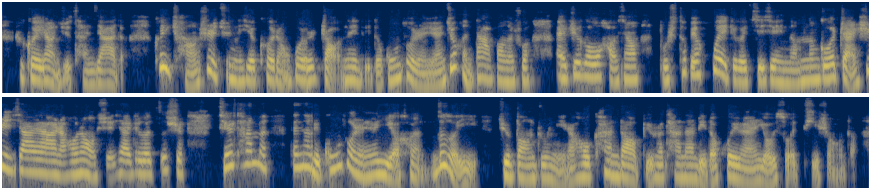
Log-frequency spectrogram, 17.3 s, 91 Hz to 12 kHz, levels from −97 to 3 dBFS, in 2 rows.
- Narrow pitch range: No, average, 4.6 semitones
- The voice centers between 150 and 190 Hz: Yes, medium, 185 Hz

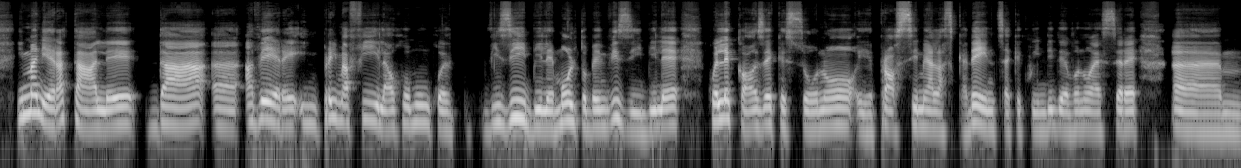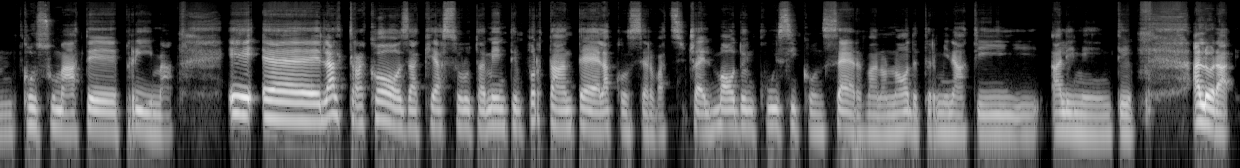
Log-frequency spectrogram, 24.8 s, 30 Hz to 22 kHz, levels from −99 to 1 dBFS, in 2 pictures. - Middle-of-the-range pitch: Yes, medium, 150 Hz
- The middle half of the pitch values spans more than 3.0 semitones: Yes, average, 3.8 semitones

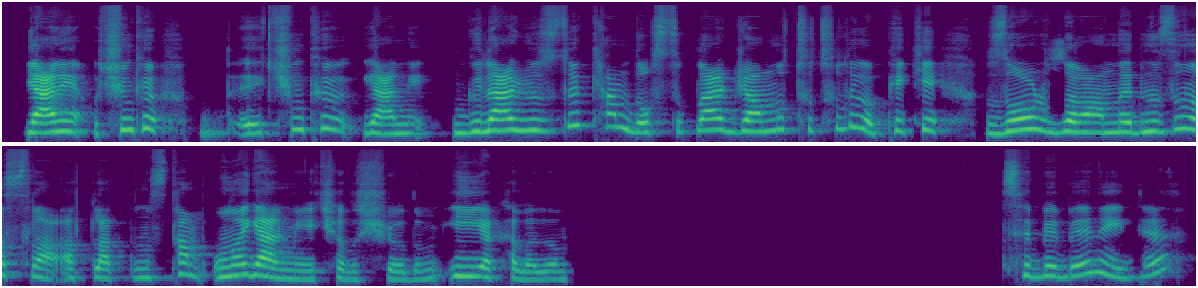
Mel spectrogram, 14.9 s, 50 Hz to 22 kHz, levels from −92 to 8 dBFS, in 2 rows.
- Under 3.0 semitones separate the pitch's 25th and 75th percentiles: No, average, 4.8 semitones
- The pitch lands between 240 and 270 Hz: Yes, very high, 265 Hz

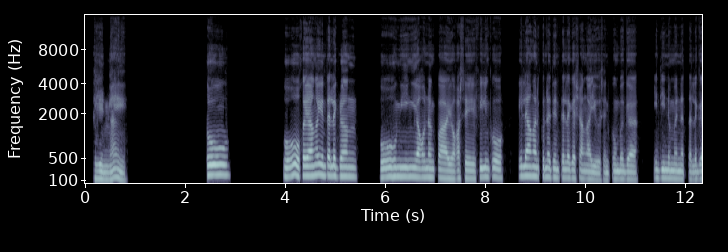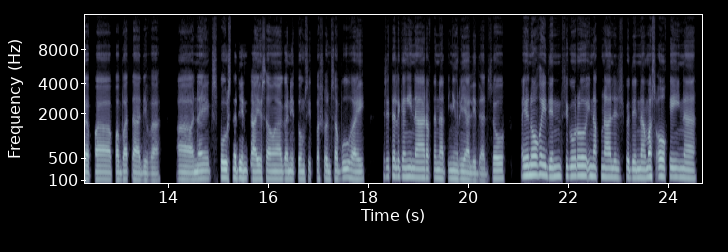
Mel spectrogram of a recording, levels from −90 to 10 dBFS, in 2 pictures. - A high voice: No, low, 135 Hz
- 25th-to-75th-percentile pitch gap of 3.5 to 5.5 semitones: Yes, average, 4.2 semitones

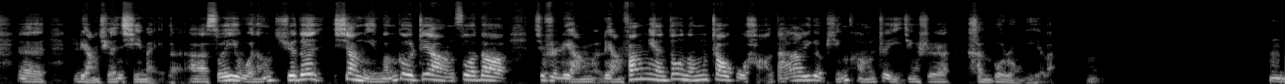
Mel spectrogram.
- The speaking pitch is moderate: Yes, medium, 165 Hz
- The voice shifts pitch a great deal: Yes, wide, 8.2 semitones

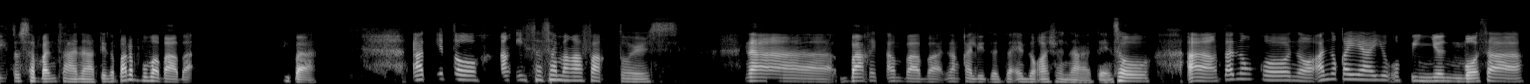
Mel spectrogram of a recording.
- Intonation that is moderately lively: No, wide, 6.1 semitones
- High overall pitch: No, medium, 160 Hz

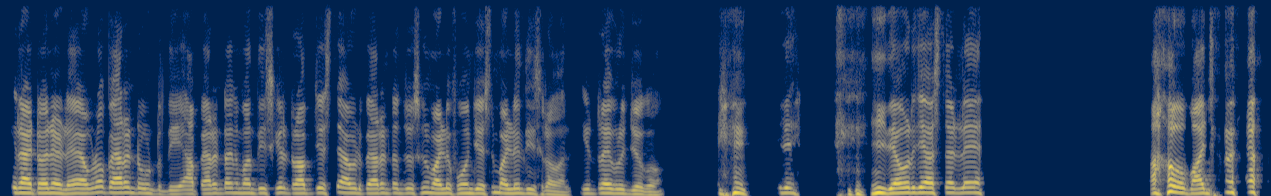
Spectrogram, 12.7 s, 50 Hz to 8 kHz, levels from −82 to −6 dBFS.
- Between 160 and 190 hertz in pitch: Yes, medium, 185 Hz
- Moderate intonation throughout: No, narrow, 2.2 semitones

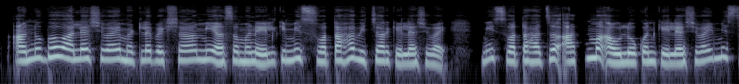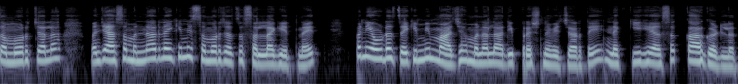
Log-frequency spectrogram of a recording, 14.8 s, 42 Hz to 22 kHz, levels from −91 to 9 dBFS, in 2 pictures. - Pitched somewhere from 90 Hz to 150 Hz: No, high, 230 Hz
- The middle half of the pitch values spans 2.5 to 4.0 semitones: No, average, 4.4 semitones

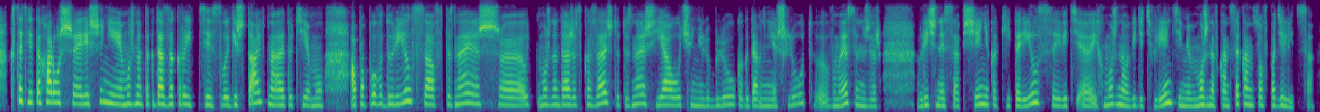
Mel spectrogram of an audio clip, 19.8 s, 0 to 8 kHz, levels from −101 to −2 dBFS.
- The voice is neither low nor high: No, high, 210 Hz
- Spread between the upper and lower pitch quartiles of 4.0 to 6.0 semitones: No, average, 3.0 semitones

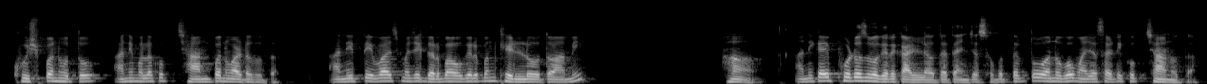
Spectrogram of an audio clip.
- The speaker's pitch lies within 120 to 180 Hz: Yes, low, 135 Hz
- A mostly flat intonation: No, average, 3.4 semitones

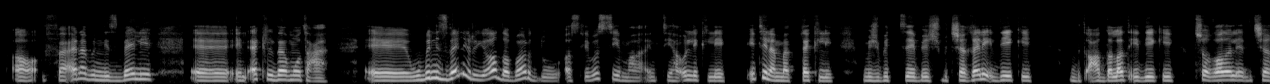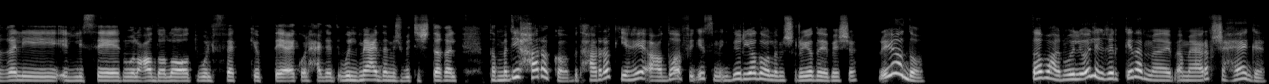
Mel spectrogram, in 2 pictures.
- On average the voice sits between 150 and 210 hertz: Yes, high, 190 Hz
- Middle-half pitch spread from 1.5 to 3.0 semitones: No, average, 3.6 semitones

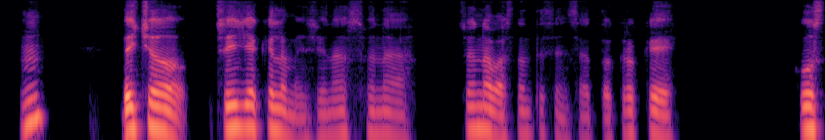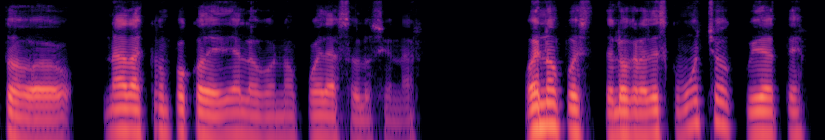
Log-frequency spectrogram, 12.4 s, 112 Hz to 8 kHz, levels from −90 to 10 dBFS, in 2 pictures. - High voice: No, low, 135 Hz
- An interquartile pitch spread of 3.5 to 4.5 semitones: Yes, average, 3.9 semitones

